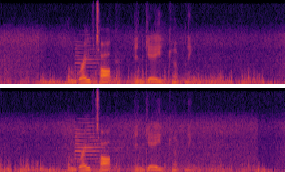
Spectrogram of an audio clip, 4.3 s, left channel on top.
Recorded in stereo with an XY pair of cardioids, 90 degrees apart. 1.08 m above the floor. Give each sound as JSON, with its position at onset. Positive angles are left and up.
{"t": 1.0, "sound": "a woman speaking", "azimuth_deg": 25}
